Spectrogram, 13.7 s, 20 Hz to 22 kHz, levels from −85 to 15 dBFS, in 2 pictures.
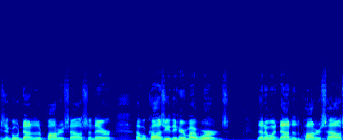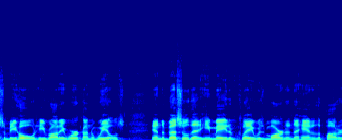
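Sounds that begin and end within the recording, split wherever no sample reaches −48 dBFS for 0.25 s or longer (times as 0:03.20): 0:02.71–0:04.51
0:05.15–0:09.30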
